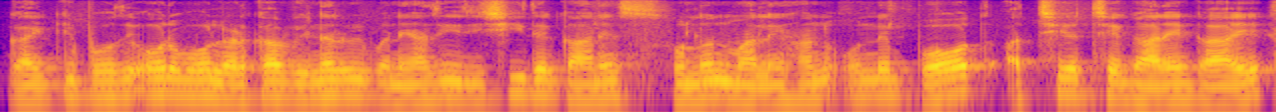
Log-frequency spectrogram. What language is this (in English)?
Punjabi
